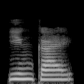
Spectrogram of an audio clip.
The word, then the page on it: 应该: ying gai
